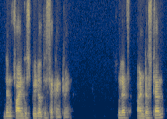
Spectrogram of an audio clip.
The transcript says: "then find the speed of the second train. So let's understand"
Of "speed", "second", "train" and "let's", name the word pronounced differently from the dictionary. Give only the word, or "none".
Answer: train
